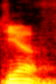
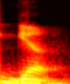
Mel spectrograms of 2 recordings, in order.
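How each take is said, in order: First: The syllable begins with a j sound. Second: The syllable begins with a g sound. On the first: This is the traditional pronunciation. The speaker calls it right. "तो हम इसे क्या पढ़ेंगे? ज्या" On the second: This is the common modern reading. The speaker calls it wrong. "ना कि ज्ञा, क्योंकि ज्ञा का मतलब होता है गा और आधा या"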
